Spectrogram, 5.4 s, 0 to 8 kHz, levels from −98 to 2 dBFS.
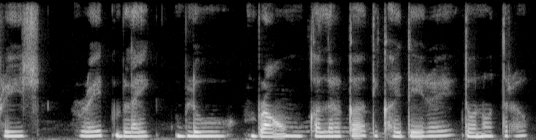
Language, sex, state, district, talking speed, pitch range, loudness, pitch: Hindi, female, Arunachal Pradesh, Papum Pare, 145 wpm, 240-260 Hz, -18 LUFS, 250 Hz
